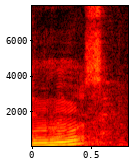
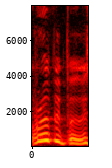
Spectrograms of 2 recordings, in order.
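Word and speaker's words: rooibos: yeah it's astonishing but is it better than Robos oh the South African tea isn't it Robos I'm so glad that you said I didn't know how to pronounce that I've been calling it Ruby Boo for years I was 33 still ordering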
